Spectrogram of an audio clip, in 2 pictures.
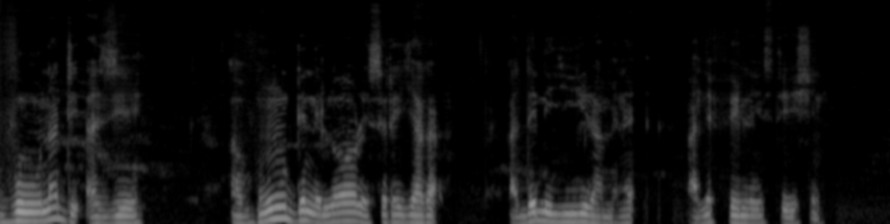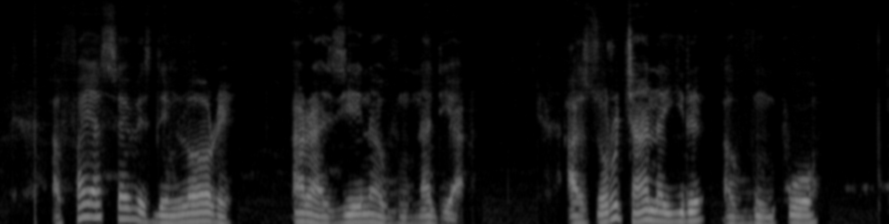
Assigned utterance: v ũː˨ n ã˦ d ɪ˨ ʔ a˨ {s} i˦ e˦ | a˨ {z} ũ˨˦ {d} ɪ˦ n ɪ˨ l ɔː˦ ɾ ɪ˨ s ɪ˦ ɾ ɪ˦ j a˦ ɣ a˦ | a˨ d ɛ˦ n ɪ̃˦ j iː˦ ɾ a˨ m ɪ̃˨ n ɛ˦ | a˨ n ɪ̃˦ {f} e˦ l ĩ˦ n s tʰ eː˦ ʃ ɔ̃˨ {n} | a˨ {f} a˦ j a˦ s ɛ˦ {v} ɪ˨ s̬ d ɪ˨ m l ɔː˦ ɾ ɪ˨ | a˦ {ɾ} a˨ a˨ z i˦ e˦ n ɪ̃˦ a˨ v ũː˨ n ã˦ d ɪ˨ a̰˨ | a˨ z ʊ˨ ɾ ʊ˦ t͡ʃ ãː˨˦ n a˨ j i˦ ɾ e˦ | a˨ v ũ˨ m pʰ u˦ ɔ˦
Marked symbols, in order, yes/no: no, no, yes, yes, yes, yes, yes, yes

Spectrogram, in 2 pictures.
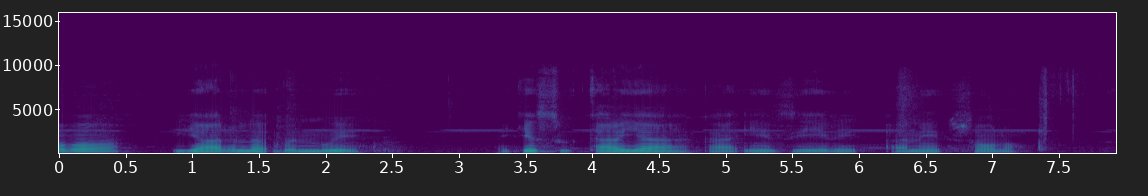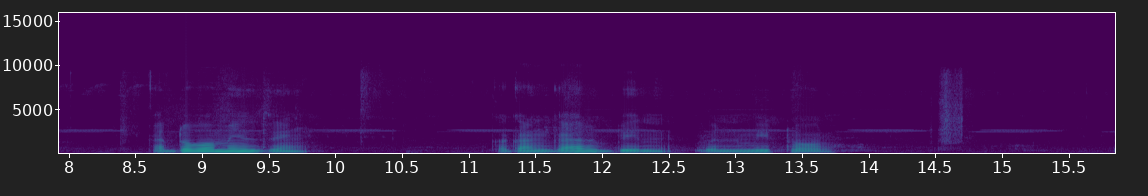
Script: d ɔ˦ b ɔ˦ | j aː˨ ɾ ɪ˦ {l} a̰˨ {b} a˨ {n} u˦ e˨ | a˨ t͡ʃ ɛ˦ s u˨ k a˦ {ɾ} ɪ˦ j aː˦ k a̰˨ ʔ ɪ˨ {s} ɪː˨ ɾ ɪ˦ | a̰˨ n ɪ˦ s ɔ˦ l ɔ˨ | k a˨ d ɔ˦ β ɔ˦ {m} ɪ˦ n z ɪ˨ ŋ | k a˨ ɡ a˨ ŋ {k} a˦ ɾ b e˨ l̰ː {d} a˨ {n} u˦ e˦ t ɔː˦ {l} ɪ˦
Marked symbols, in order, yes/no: yes, yes, yes, yes, no, yes, no, no, yes, no

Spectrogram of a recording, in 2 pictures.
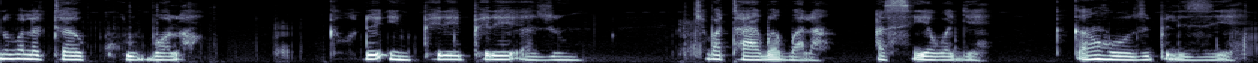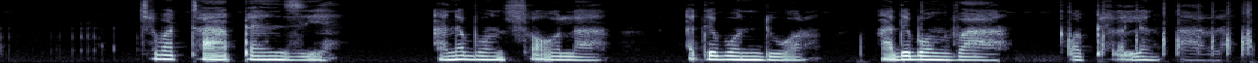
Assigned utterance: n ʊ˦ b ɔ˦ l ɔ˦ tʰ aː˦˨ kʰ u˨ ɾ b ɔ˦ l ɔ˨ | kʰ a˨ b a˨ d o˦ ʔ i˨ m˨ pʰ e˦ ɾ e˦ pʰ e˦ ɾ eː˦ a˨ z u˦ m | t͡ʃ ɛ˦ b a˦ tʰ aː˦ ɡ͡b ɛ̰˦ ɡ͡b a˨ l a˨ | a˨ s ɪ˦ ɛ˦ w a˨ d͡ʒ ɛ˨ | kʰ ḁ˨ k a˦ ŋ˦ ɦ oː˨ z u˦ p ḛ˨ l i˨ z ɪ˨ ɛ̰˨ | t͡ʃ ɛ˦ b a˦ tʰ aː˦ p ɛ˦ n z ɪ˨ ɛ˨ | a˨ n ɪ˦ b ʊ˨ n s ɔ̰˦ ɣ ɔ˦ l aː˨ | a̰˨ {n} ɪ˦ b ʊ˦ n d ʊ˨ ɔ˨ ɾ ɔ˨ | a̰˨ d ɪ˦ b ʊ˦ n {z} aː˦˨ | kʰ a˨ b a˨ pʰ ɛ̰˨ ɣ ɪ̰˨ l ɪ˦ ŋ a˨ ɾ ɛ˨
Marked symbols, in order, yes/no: no, no

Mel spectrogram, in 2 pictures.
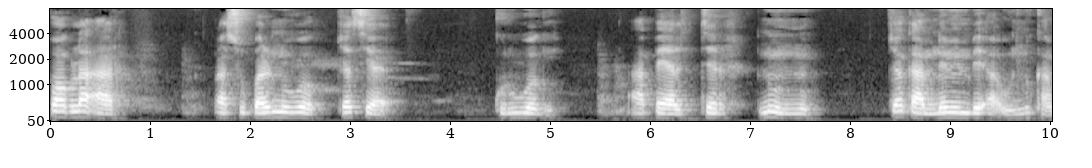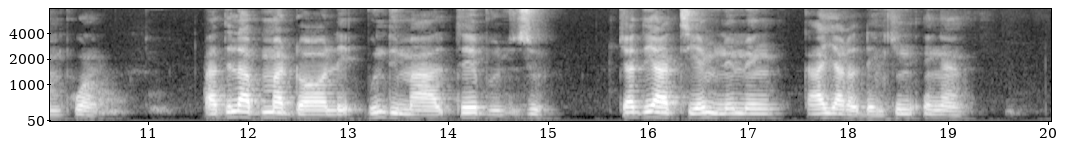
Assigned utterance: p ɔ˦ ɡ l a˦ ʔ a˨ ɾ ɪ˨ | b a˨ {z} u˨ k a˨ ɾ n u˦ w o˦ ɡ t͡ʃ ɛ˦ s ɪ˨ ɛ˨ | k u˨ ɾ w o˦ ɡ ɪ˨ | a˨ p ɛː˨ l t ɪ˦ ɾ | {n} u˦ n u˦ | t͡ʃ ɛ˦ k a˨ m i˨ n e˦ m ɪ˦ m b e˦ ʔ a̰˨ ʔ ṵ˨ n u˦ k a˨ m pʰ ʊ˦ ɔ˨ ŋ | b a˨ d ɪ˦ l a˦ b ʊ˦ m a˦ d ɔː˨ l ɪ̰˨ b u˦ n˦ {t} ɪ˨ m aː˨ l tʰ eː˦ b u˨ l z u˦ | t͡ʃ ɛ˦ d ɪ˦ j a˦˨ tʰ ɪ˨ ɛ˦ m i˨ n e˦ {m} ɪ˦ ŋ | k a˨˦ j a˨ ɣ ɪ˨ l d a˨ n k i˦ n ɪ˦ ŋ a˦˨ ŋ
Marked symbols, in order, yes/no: no, yes, no, yes

